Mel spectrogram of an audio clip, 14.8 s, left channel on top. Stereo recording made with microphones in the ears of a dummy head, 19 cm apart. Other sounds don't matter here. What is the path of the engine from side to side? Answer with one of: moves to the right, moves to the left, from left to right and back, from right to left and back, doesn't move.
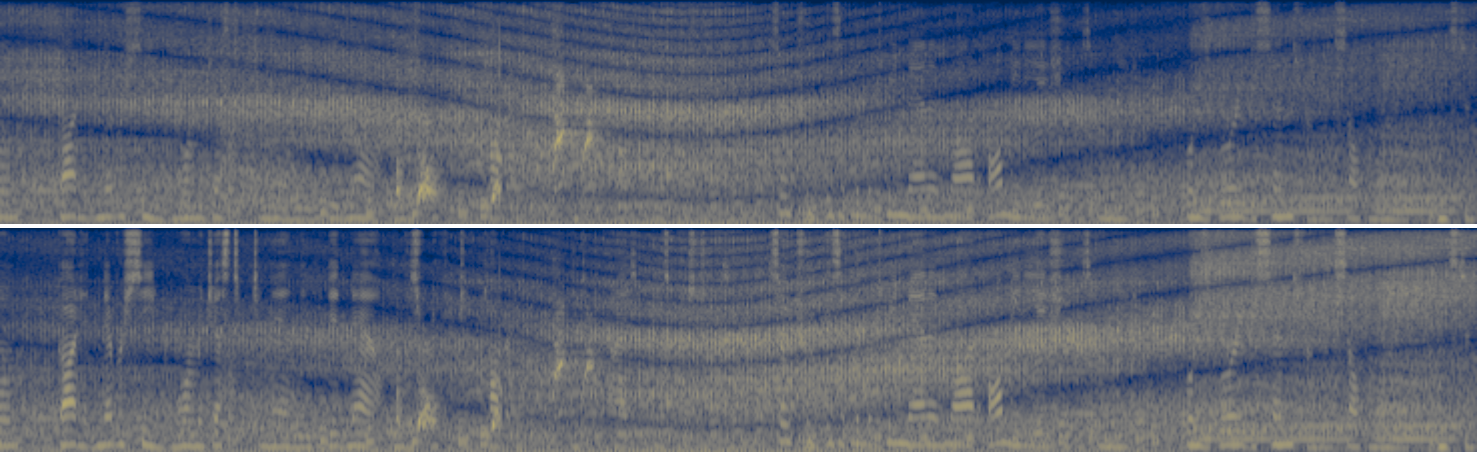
moves to the right.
